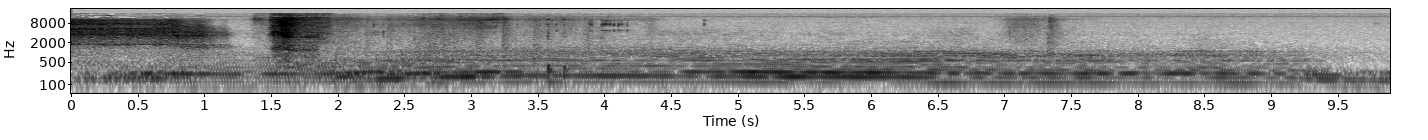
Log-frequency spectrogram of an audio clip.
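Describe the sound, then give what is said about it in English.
A small motorized bike, a bicycle with a motor hooked onto it, whines and revs outdoors, its buzzing pitch climbing and sagging steadily for the full stretch at moderate loudness, with no voices over it. “I think that's one of those fucking stupid scooter bikes.”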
